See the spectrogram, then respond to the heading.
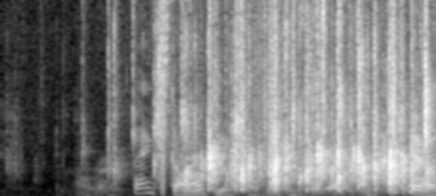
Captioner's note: applause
